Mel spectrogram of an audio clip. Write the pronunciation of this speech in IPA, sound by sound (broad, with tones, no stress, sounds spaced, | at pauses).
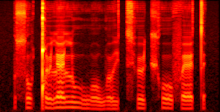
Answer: s o˨ ǃ ø˨ l ɛ˧ l u˦˨ w o˨ w ɵ˨ i̯ t͡sʰ ø˧ t͡ʃʰ o˦˨ f ɛ˧ t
